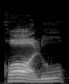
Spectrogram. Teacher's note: قاف از حروف استعلاس غلیظ تلفظ میشه، الف هم تابع قاف غلیظ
